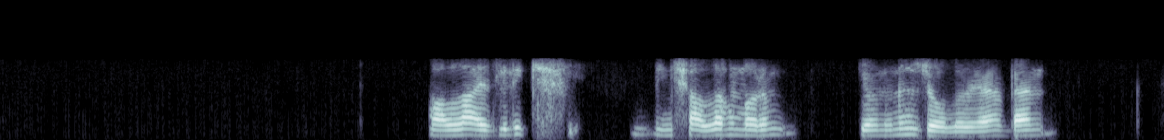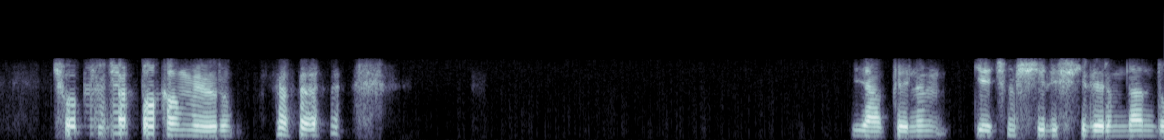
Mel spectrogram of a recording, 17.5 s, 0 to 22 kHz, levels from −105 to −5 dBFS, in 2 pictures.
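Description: Throughout the speech, G.729 coding narrows everything to a telephone band of about 250 Hz to 3.4 kHz. The damage is plainly audible as a rough, slightly synthetic texture at 8 kbit/s. Unlike a simple band-limited line, the grain comes from the codec rebuilding each 10 ms frame from a filter, pitch and a few pulses.

From 9.25 to 9.96 s the voice turns into a rigid, metallic buzz near 200 Hz that still loosely follows the speech. The likely cause is robotic sound from repeated short buffers: segments of about 5 ms replayed in place of new audio, with roughly half the real audio skipped. Codec concealment instead fades, but this pitch stays fixed.

Inside that stretch, from 9.49 to 9.55 s, VoIP packet loss concealed by the speech codec adds a brief smeared, buzzy tone that sags in level, pointing to about 30 ms of missing audio, or three frames. It is shorter than the surrounding buzz and decays instead of holding steady.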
